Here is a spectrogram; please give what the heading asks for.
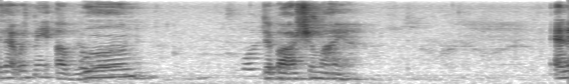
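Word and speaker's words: Abwoon: Abun. Debos Shamaya. And it's it's spelled A B W O N for abun.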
